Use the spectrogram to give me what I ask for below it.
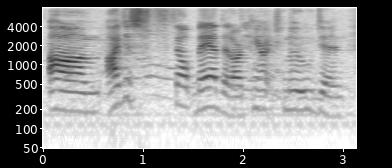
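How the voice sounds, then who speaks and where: An older woman from California recounting personal family history in an interview, telling her stories with lively acted-out dialogue. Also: medium pitch, a little slow, crowd noise. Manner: animated storyteller who acts out the voices of people she quotes. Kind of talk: storytelling interview.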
